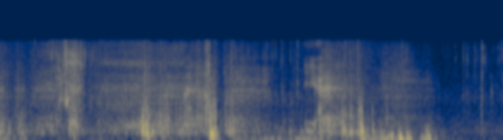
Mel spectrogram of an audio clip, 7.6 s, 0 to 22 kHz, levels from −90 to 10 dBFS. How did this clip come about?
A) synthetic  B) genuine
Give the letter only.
B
